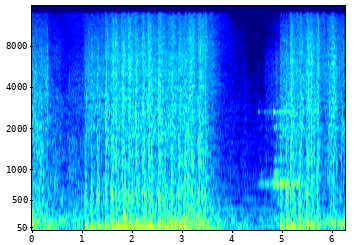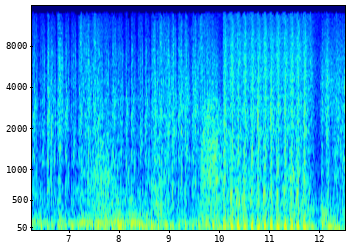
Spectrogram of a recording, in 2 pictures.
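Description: Game weapons strike with repeated sharp hits.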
